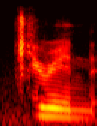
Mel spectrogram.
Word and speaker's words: Kirin: Kirin is the Japanese pronunciation.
